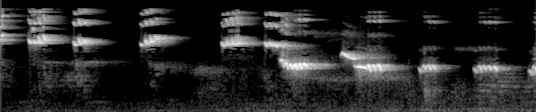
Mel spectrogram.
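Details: Murai batu, the white-rumped shama, sings a full fill-in training song: high buzzy notes in short bursts, then a run of clear whistles dropping step by step to lower, repeated slurred notes.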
